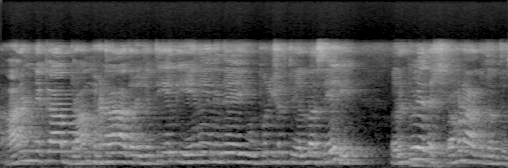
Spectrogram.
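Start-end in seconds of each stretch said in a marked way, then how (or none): none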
